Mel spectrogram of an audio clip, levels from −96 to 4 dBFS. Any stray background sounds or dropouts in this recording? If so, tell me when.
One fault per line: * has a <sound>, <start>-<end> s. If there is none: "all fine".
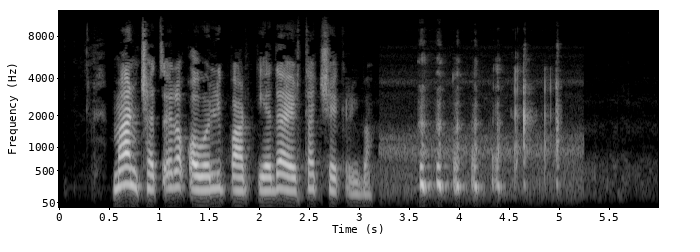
* has a laugh, 3.6-5.0 s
